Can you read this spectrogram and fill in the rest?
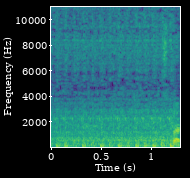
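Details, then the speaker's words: Honda RS 125 FI single-cylinder motorcycle after spark plug cap was cleaned and properly screwed back on: steady even quick idle with no misses or knocks; confirms the cap was the misfire cause. "so wala na Ong murang maubo no Pansinin niyo wala onong mauban so confirm ang daot ba simple lang kayo"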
